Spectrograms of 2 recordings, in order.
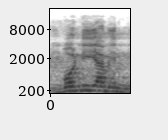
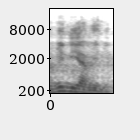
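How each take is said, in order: First: The first syllable has an 'o' vowel. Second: The first syllable has an 'i' vowel. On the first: The speaker calls it wrong. "বনিয়ামিন না" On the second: The speaker calls it right. "একটু উচ্চারণ শেখেন বিনিয়ামিন"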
